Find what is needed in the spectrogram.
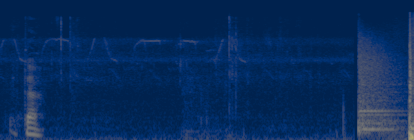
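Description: Quiet outdoor ambience with faint high chirping and one short spoken word about a third of a second in. Near the end, a sudden burst of hiss that fades.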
